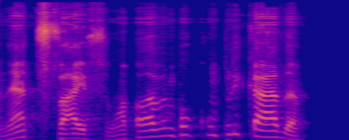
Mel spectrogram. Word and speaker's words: Zweifel: O L normalmente se faz com a língua no céu da boca.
